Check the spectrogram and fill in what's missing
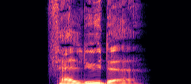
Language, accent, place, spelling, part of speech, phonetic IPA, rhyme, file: German, Germany, Berlin, verlüde, verb, [fɛɐ̯ˈlyːdə], -yːdə, De-verlüde.ogg
- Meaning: first/third-person singular subjunctive II of verladen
